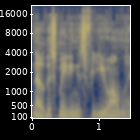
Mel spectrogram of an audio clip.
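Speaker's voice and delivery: ordinary talk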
